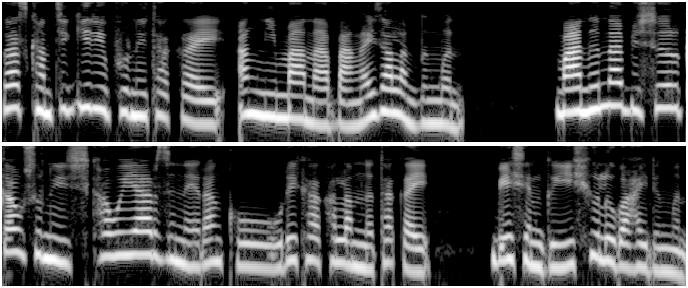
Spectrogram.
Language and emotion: Bodo, disgusted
